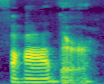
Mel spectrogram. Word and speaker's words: father: But it's not father, it's father.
